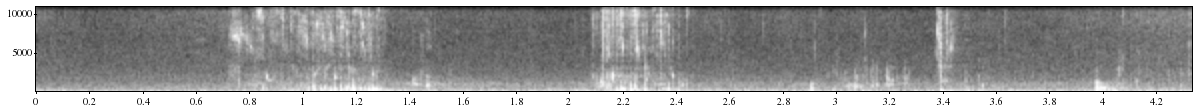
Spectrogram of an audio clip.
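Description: A wine taster sipping red wine, with soft slurping and mouth sounds about a second and two seconds in as the wine is drawn in and worked around the mouth. A light click near the end as the glass is set down on the table.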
